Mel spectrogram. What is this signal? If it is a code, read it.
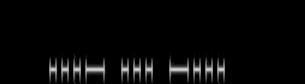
Morse code, heard as a keyed tone, about 20 wpm, 700 Hz. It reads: VSB
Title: USA Call Sign Postfixes - 3 Letters 20wpm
